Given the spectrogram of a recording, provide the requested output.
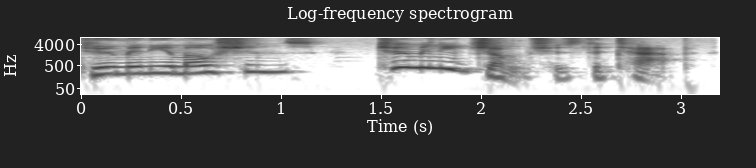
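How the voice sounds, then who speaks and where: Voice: medium pitch, wildly swooping pitch, moderate pace, dark tone, voice pushed up. A narrator voicing a smug, lilting male schemer. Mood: musing. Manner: silky, condescending, lecturing. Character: Karoo, smug soft-spoken inhuman young male schemer. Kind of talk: dramatic fan fiction reading.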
